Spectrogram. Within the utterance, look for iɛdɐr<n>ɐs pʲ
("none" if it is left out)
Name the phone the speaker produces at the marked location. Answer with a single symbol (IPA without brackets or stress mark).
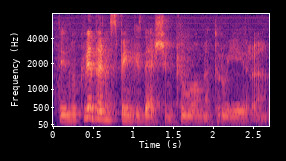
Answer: n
